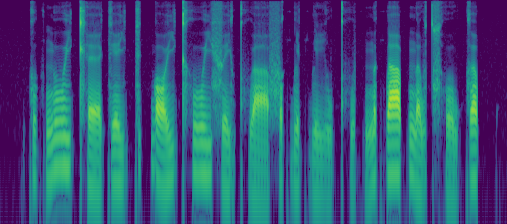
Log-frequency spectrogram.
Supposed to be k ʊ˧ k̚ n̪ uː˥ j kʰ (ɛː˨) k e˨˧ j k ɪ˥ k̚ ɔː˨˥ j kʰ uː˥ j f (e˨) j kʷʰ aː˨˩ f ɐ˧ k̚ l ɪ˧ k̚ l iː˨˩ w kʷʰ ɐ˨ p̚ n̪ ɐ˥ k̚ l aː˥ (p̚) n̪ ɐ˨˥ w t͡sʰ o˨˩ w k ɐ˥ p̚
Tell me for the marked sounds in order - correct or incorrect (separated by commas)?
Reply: incorrect, correct, correct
